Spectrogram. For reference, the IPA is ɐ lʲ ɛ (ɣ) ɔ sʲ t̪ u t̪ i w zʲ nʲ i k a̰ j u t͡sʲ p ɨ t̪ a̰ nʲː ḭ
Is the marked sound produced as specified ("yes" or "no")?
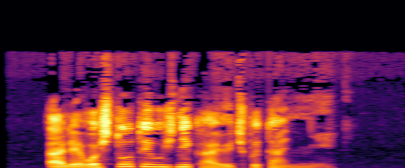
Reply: no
